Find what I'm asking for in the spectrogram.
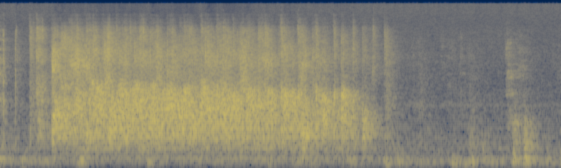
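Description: An audience at a games industry summit talk on mental health bursts into loud, sustained applause that fades after several seconds into scattered claps and room noise.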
